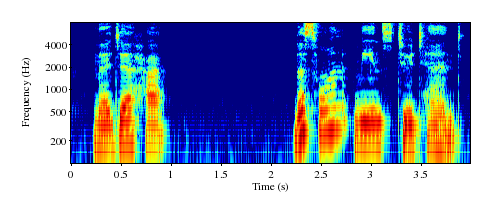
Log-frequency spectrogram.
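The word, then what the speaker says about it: نجح: This word means to succeed and is pronounced najaha, najaha.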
